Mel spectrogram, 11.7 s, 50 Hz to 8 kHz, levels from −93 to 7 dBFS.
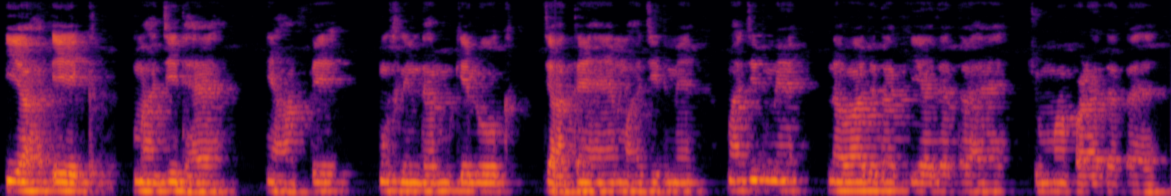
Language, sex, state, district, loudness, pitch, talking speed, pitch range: Hindi, male, Bihar, Jahanabad, -26 LUFS, 130 Hz, 130 wpm, 125-130 Hz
